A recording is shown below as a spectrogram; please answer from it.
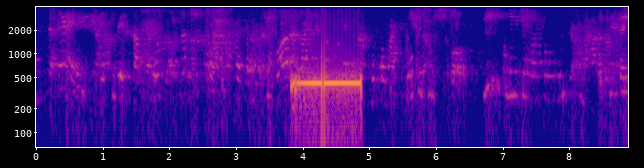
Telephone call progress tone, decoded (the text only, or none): ringback tone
